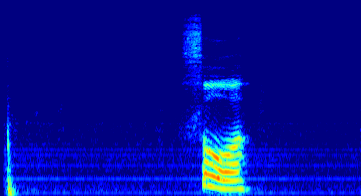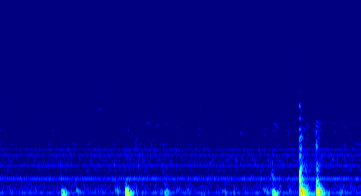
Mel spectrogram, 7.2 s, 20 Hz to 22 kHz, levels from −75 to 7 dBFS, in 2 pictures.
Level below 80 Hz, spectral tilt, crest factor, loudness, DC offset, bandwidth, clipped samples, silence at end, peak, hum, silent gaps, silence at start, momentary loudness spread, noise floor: -46 dBFS; -7 dB/octave; 24 dB; -20 LUFS; under 0.1%; 16 kHz; under 0.1%; 0.4 s; -2 dBFS; none; none; 0.05 s; 26 LU; -60 dBFS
